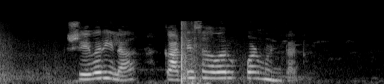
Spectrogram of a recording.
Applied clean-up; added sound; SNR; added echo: none; Fireworks; 12 dB; none.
